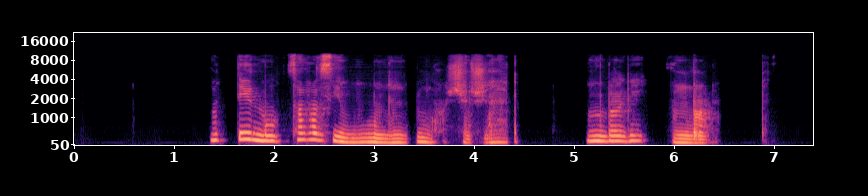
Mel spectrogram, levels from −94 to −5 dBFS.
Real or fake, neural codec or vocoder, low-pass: fake; autoencoder, 22.05 kHz, a latent of 192 numbers a frame, VITS, trained on one speaker; 9.9 kHz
